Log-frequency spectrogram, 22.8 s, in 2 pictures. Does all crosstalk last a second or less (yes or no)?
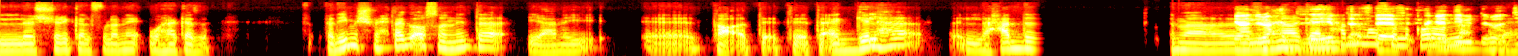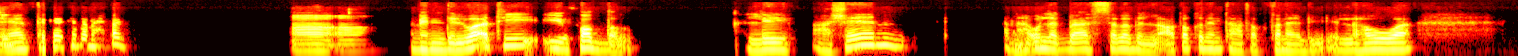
no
